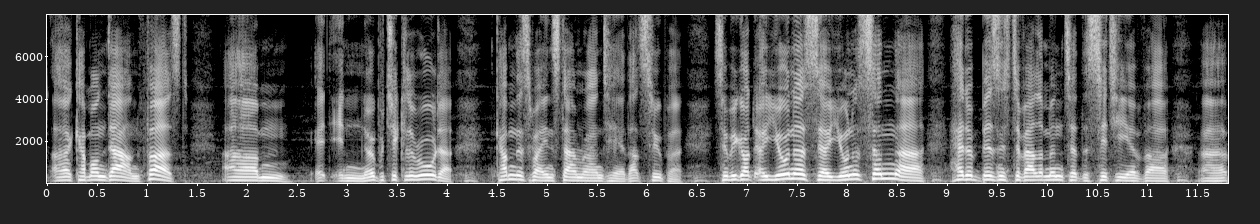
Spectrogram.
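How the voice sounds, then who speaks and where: Jovial man hosting a live panel. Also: a little high. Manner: jovial, chatty introductions. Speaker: host. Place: lives in Berlin.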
